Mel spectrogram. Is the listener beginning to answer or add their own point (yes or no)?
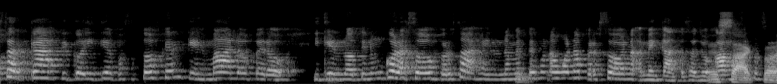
yes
